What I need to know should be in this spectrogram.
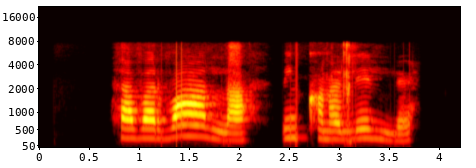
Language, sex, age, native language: Icelandic, female, 7, Icelandic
